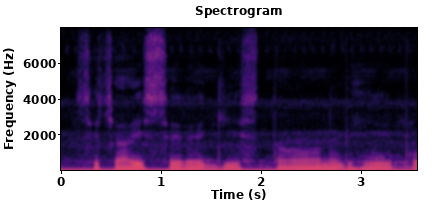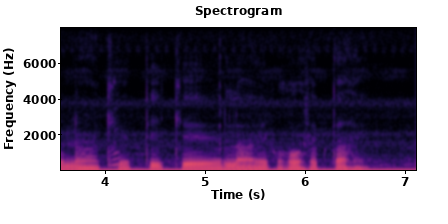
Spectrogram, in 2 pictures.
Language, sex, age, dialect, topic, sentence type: Hindi, male, 18-24, Kanauji Braj Bhasha, agriculture, statement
